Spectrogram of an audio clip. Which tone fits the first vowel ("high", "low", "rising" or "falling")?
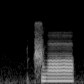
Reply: high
